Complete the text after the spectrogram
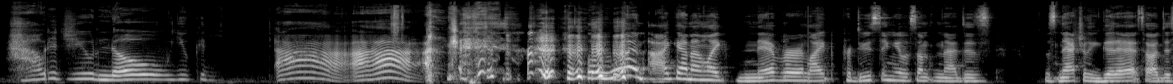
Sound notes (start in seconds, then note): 4.2 chuckle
